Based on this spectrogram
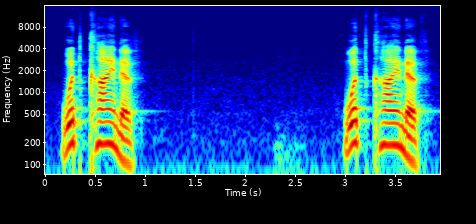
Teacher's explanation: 最后那个 what，what 那个 t 又失去爆破了，因为后面 kind of 下一个词是辅音开头的，所以 what，what，what 是这么一个声音啊。然后 what kindof，这 kind 一定是中毒了。什么类型的中餐呢？kind 中毒。跟后面的 of 连在一块儿，变成 kindof，kind of 连在一块儿，把前三个字放在一块儿跟老师读一遍。What kind of, what kind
